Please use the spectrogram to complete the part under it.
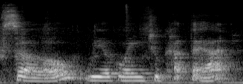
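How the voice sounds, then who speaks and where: A woman's voice: fairly low pitch, lively intonation, takes it slowly, mellow. A woman teacher giving simple step-by-step craft instructions to young children. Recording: roomy, distant mic, faint noise.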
